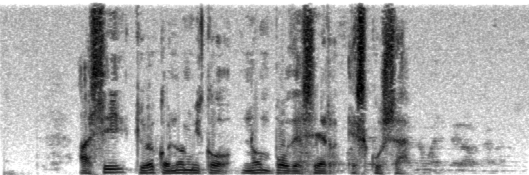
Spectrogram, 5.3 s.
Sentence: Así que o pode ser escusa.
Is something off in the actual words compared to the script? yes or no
yes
